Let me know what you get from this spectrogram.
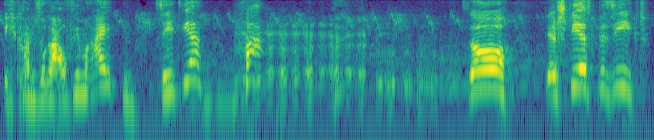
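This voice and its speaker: A man's voice: extremely high pitch, big pitch swings, takes it slowly, creaky, bright, forceful tone, heavily acted. An actor playing a boastful, eager little boy who announces grandly and bossily in a 1970s children's radio play. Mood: showy, boastful.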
